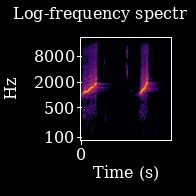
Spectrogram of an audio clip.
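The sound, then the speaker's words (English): A person whistles two short notes, each gliding quickly upward in pitch, separated by a brief silence. “Any of you can whistle like this?”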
